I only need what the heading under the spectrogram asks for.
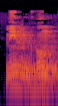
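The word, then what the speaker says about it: منهم: മിൻഹും സാക്കിൻത നൂനിനെ ഇൽഹാർ ഹൽക്കി നൽകി മണിക്കാതെ വെളിവാക്കേണ്ടതാണ്.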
